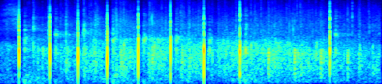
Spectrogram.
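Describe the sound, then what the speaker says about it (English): Sparse, sharp individual claps ring out in a municipal council meeting room, around a dozen distinct handclaps at uneven intervals over faint background murmur. "It was a well-run program that deserves a round of applause."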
